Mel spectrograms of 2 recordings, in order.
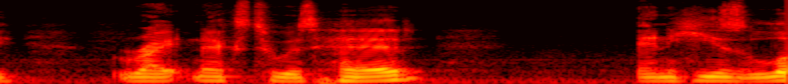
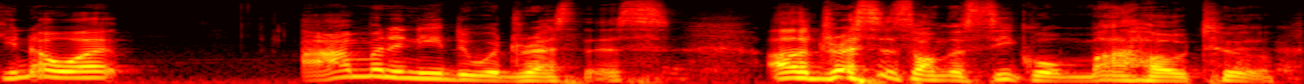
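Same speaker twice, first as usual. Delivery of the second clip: louder, higher, emphatic refusal to apologize; defiant acted rebuttal; 4 semitones higher, 6 dB louder than usual. Rapper answering the person who confronted him, defiant. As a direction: play it indignant and unapologetic.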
